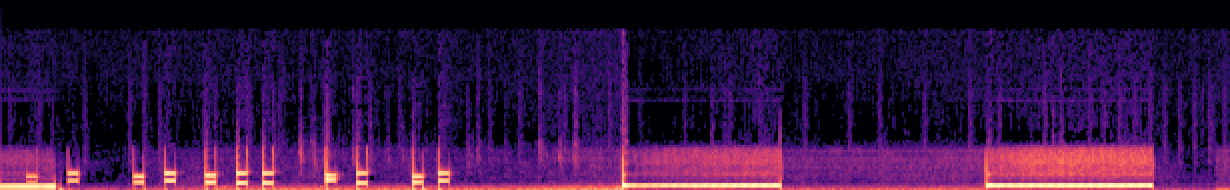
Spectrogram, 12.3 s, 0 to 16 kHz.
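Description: A phone call from the Tampa Bay's Morning Crew radio show at 99.5 QYK to a listener: a brief dial tone, then a quick run of about ten touch-tone beeps as the number is dialed, followed by two long, steady ringback tones with a pause between. No one speaks.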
